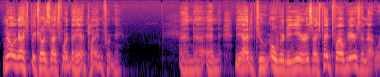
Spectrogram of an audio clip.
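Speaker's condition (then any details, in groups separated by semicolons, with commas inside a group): Cerebral palsy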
